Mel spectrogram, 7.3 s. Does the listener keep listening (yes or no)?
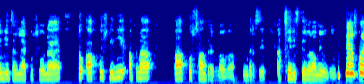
no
